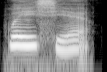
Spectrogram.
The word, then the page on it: 威胁: wēi xié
